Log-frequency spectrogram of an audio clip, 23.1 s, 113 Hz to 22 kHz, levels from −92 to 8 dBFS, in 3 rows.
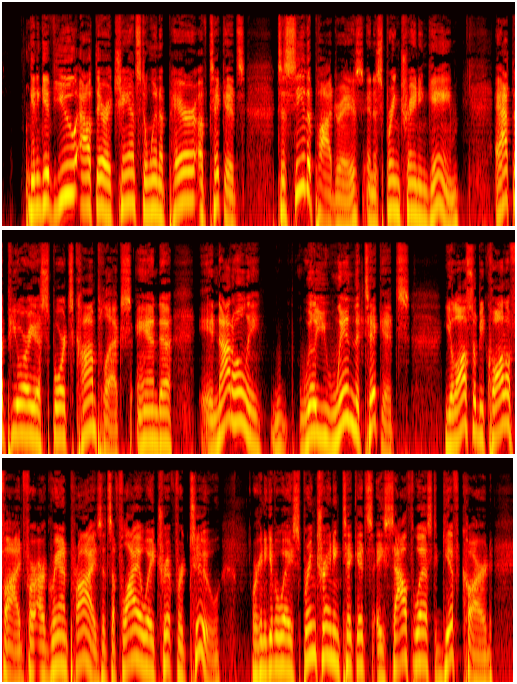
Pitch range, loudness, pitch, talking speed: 130-185 Hz, -26 LUFS, 160 Hz, 165 wpm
